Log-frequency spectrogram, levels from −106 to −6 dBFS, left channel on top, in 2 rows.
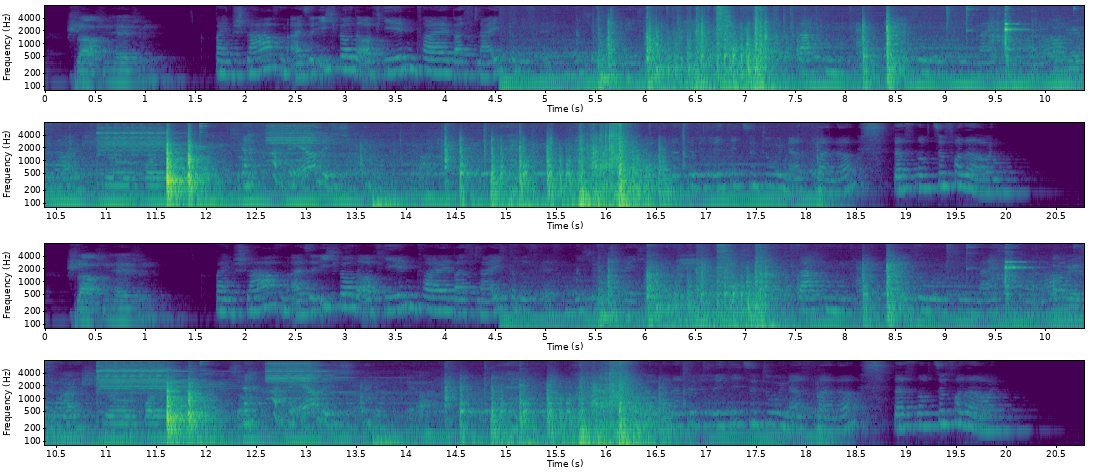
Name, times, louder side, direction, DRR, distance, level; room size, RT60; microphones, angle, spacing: voice 1, 0.2-1.1 6.2-7.7 10.0-12.5 12.8-12.9 13.5-14.3, equal, 10° right, -3 dB, 0.8 m, -56 dB
voice 2, 1.7-7.0 7.3-10.8 12.3-13.7 14.7-19.9, left 1 dB, 45° left, 2 dB, 1.2 m, -56 dB
sound 1, 4.6-18.2, left 5 dB, 80° left, 0.4 m, -40 dB
sound 2, 10.9-14.0, right 2 dB, 40° right, 2.8 m, -51 dB
5.6 x 5.2 x 4.6 m, 0.71 s
head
